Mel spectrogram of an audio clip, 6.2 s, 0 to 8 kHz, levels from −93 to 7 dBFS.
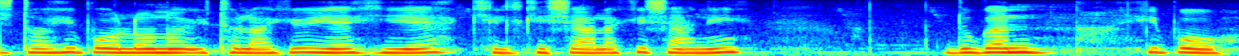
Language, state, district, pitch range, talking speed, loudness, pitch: Sumi, Nagaland, Kohima, 190-215 Hz, 95 wpm, -13 LUFS, 200 Hz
